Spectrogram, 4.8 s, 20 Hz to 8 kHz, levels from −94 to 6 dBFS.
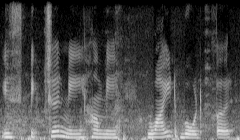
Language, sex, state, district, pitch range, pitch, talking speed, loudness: Hindi, female, Punjab, Fazilka, 190-215 Hz, 200 Hz, 85 wpm, -15 LUFS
